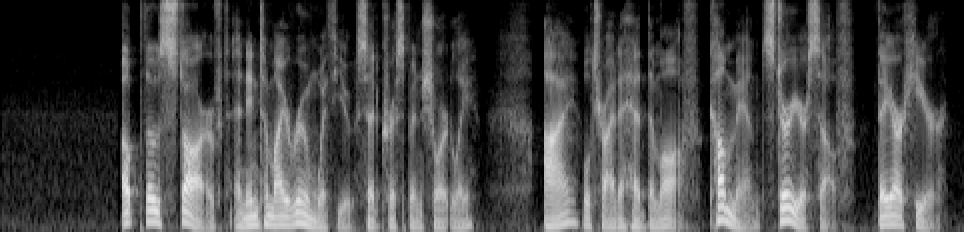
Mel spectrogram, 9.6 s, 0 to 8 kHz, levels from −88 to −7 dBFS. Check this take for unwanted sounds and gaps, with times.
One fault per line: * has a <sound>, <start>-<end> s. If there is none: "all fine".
all fine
